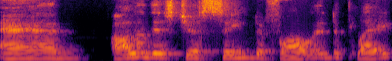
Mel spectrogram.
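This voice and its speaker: With an American accent, a man's voice comes across dark, mellow and somewhat breathy. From US Rocky Mountains. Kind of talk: interview.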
